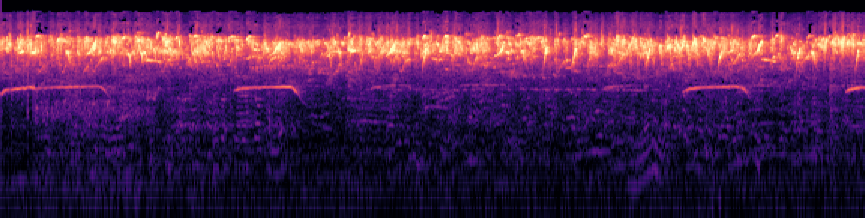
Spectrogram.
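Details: A local sunbird, played as a lure and therapy for contest birds, gives high, fast, chattering trills continuously, while a steady level whistle about a second long repeats every two to three seconds.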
